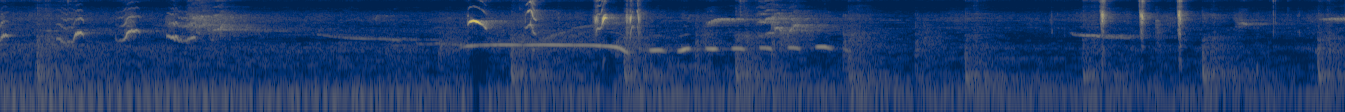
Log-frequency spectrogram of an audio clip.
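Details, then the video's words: Lure song of the common iora: scattered high chirps, then a long level whistle that drops into a rapid string of short, evenly repeated notes, ending with sharp high clicks and a faint low hum beneath. "suara pancingan burung konin full isian"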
